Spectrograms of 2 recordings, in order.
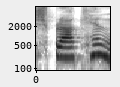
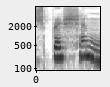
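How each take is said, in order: First: স্প্রাখেন with a "kh" for CH. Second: স্প্রেশন with a "sh" for CH. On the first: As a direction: stretch out স্প্রাখেন, CH sounded like খ. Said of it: "সেজন্য এটা আমি খ উচ্চারণ করেছি". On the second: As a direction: stretch out স্প্রেশন, CH sounded like শ. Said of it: "স উচ্চারণ করবেন". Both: Shown as a demonstration.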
